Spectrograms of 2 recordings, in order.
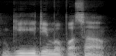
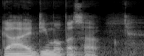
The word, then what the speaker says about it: Guy de Maupassant: You have to pronounce it Guy De Maupassant, not Guy De Maupassant.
